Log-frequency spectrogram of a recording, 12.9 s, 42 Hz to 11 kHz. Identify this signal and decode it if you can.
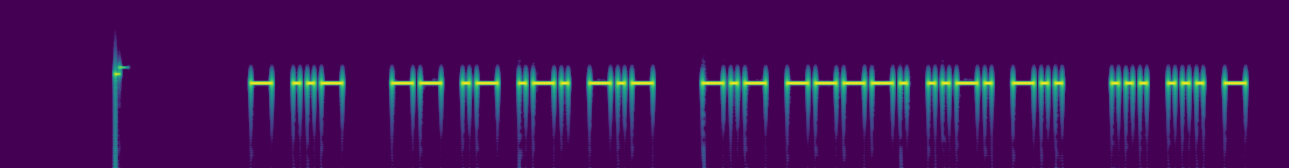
Morse code, heard as a keyed tone, about 17 wpm, 700 Hz. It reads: TU MARK K9FD SST
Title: K1USN SST QSO Practice - 17wpm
